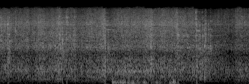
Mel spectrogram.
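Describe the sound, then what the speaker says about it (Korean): Cabbage, onion, garlic and bell pepper are stirred together in a pan for a meat sauce rice bowl, a soft scraping and tossing over a light sizzle. "이렇게 고루 섞어주시고요"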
